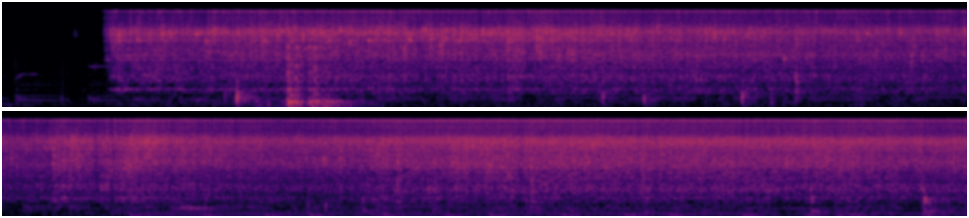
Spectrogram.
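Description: Marinated prawns dropped into hot oil in a non-stick wok: a loud sizzle starts suddenly under a second in and keeps on steadily as they fry on a high flame, with a wooden spatula stirring them near the end.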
